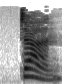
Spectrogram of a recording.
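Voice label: "zhan" Mandarin, fourth tone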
